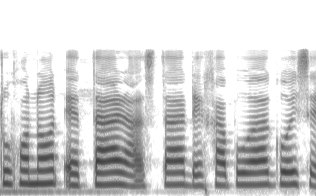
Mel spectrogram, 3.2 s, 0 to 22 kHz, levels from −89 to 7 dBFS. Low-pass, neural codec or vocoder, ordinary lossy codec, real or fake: none; none; none; real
